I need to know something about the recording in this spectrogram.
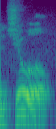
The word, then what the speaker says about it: joule: and M also called the Joule rhymes with cool in honor of James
